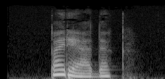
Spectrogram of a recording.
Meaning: 1. order 2. order, sequence 3. order, procedure, manner, way, form 4. order, regime, system 5. customs, usages, observances 6. order, array
- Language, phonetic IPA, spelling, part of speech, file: Russian, [pɐˈrʲadək], порядок, noun, Ru-порядок.ogg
